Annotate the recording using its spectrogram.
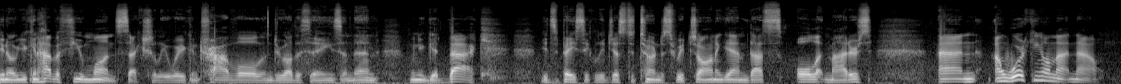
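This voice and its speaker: The speaker has a Norwegian accent and talks at a fairly quick pace with ordinary pitch variation. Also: man, fairly low pitch for a man. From Norway. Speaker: marine mechanic vlogger. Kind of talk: casual vlog monologue. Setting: by a fireplace.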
